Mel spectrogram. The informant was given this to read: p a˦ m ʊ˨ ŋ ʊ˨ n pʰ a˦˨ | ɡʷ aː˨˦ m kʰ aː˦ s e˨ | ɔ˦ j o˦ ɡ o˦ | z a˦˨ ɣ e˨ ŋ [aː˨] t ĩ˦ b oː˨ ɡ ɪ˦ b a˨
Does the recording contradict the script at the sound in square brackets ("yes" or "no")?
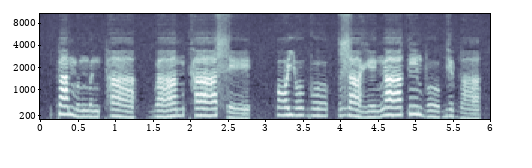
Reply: yes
